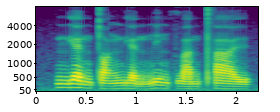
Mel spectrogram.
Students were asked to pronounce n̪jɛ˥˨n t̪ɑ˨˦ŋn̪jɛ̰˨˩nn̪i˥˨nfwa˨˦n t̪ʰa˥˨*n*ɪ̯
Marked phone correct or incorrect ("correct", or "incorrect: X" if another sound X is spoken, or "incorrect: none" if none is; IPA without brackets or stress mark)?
incorrect: none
